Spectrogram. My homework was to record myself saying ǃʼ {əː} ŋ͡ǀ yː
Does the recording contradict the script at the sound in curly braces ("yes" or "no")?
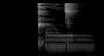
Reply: no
